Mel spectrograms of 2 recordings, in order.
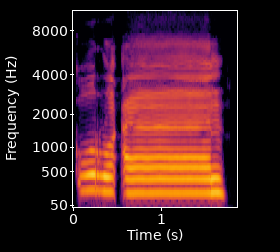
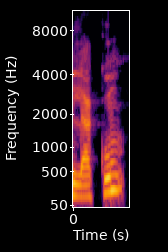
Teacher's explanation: دیکھیں قوف پر کر کے پڑھیں گے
